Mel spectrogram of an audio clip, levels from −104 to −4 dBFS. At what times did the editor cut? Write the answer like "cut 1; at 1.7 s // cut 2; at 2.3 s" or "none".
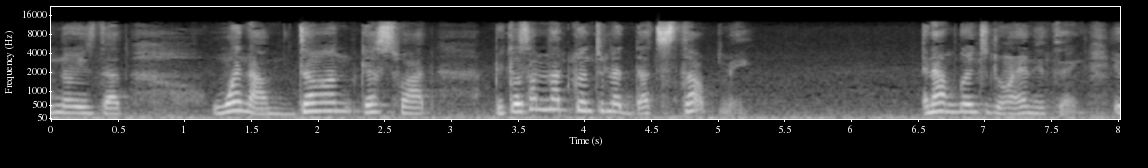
cut 1; at 3.3 s // cut 2; at 6.5 s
